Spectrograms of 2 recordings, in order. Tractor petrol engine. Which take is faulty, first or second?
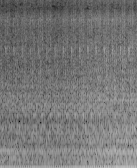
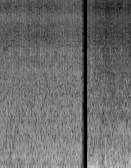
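second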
